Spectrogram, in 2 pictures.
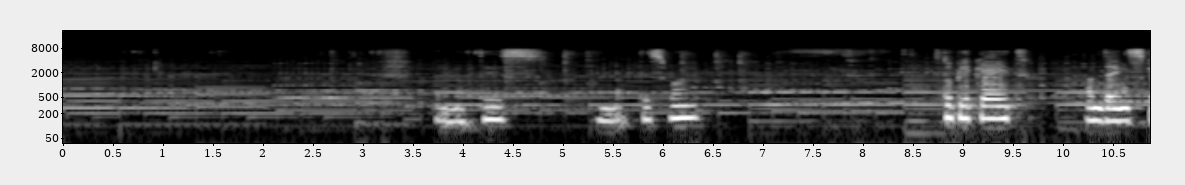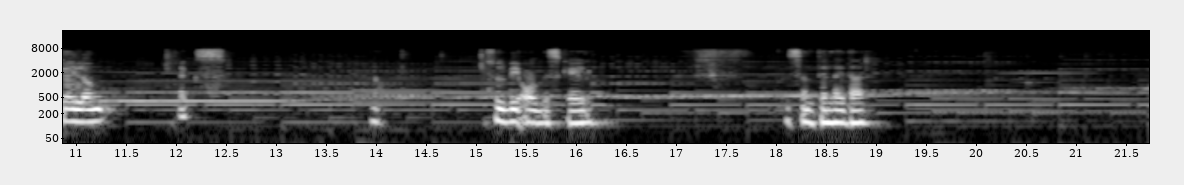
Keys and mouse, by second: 3.1-4.6 right drag, 4.7-6.4 drag, 7.0-8.0 drag, 8.4 shift+d, 10.7 s, 15.1 s, 21.3-21.7 drag.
